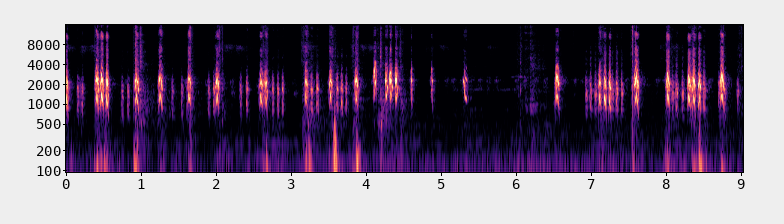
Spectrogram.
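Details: Yellow-vented bulbul (trucukan) in a fighting exchange, long rolling 'ropel' song used as a lure to provoke other bulbuls to sing: bursts of bubbly, chattering notes in quick clusters with short gaps, some low thumps underneath.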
